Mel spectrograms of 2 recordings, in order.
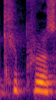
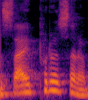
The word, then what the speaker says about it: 키프로스: 그 밑에 섬이 키프로스 혹은 사이프러스라 발음하는데 그 오른쪽에 시리아가 얼마 전에 정부가 무너졌잖아요.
